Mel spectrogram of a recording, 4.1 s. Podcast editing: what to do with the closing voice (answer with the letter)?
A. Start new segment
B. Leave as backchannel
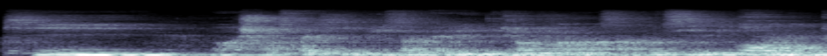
B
